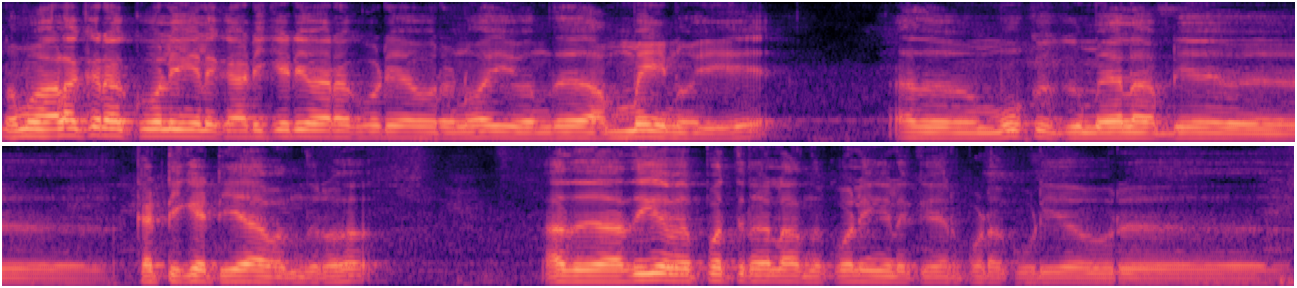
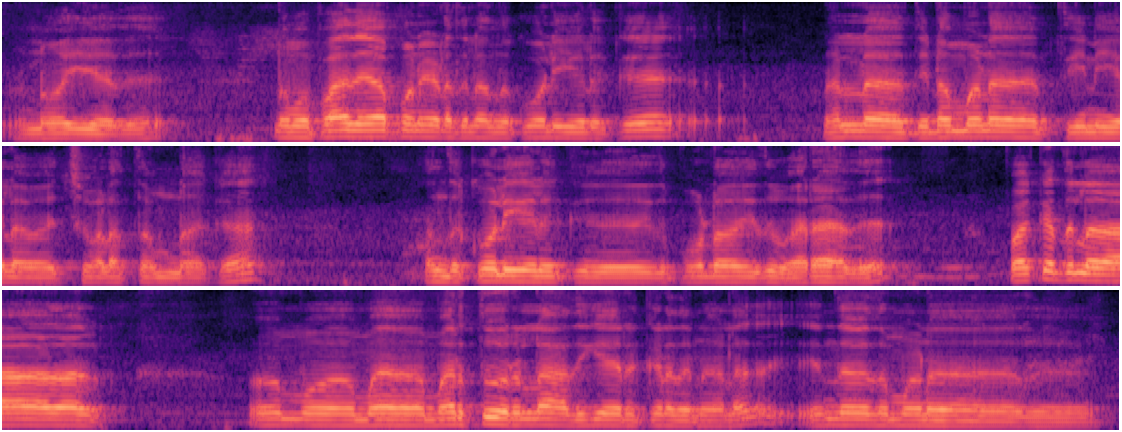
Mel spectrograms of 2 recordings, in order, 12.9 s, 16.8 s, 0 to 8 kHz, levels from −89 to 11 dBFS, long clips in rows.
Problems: background conversations at intervals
